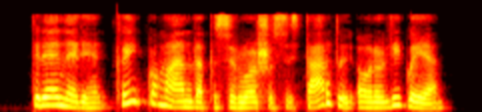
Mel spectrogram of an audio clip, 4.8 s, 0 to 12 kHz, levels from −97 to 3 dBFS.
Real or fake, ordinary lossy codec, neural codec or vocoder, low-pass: fake; AAC, 32 kbps; codec, 16 kHz, 1 kbps, FunCodec, trained on LibriTTS, 50 frames a second; 7.2 kHz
